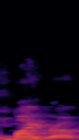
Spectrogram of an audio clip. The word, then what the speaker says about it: Myra: Et j'ai Myra Kennedy. Est-ce que j'ai bien prononcé? Myra, mais en français, en anglais, c'est international.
